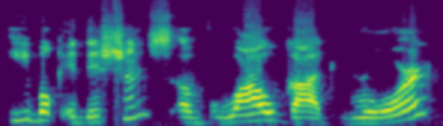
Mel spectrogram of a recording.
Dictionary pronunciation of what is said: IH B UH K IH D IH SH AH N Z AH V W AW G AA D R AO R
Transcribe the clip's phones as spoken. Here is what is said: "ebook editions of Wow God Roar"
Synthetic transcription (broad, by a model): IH B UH K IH D IH SH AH N S AH V W AW G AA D R AO R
